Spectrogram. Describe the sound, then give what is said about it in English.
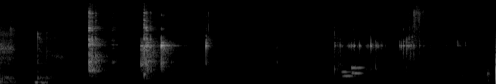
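Several glasses clink together in a toast: a scattered series of bright taps and chimes, some ringing briefly with a high glassy tone, spread over a few seconds without any talking. “Cheers. Cheers. We're going to cheers.”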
